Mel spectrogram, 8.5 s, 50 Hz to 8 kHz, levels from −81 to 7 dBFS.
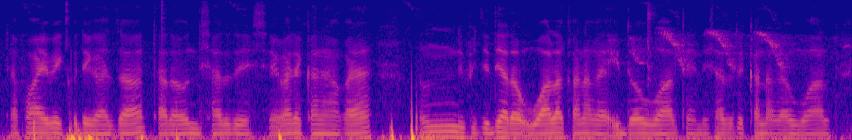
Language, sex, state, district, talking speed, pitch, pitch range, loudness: Chakma, male, Tripura, Unakoti, 190 wpm, 100 Hz, 95-105 Hz, -27 LUFS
